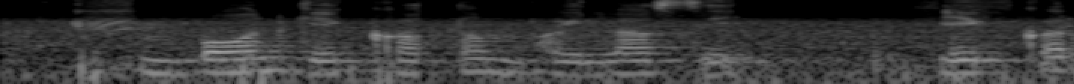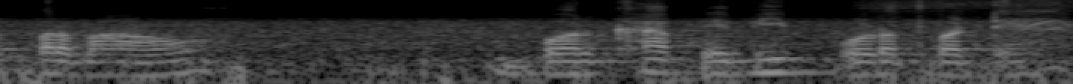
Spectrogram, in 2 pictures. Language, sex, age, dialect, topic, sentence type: Bhojpuri, male, 18-24, Northern, agriculture, statement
